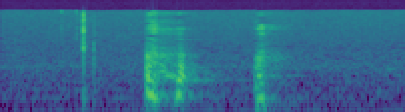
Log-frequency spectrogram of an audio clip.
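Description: A person coughs twice in quick succession, the first cough louder, just after a single sharp mouse click.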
